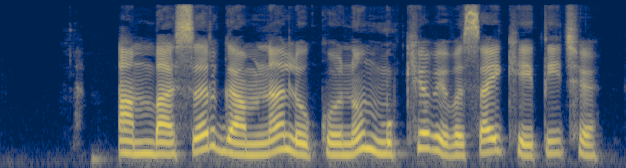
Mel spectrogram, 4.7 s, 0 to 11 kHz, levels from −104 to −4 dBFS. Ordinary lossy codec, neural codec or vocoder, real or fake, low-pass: MP3, 96 kbps; none; real; 9.9 kHz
